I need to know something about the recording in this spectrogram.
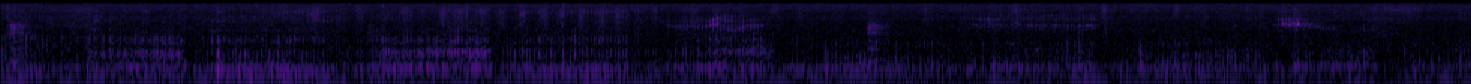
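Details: Cat purring continuously, a low, even rumbling drone with soft breathy swells and a few faint clicks, otherwise quiet surroundings.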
